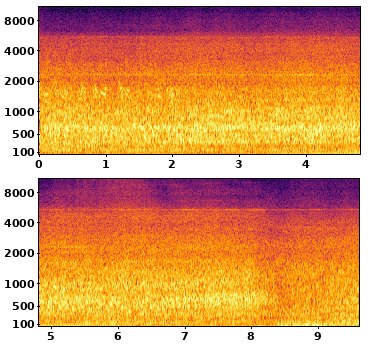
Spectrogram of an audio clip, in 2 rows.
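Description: An airliner taking off at Madeira Airport on runway 05, a loud, close, steady jet engine roar with a broad rushing wash that holds for the whole stretch and eases slightly near the end.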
